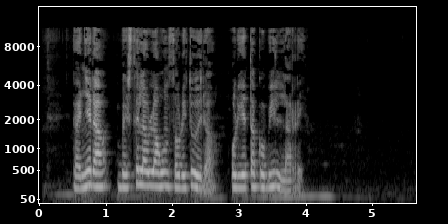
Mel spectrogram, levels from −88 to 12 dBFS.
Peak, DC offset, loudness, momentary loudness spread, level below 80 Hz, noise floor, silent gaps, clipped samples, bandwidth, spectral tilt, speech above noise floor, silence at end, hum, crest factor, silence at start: -6 dBFS; under 0.1%; -25 LUFS; 13 LU; -56 dBFS; -72 dBFS; none; under 0.1%; 11.5 kHz; -3.5 dB/octave; 47 dB; 1.3 s; none; 22 dB; 0.5 s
